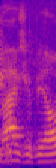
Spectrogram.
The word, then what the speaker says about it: Elizaville: Do you know the pronunciation? Elizaville. Elizaville, Kentucky cemetery.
